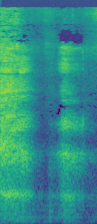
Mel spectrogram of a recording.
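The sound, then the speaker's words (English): A drawn-out yawn: a breathy, voiced opening that fades, then a shorter, higher, tonal second phase that trails off, with no talking. “I did not mean to yawn like that.”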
